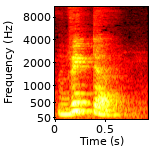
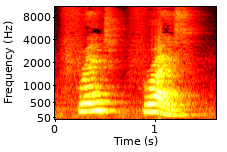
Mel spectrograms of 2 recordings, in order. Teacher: We Indians do not speak proper V sound. It's a v, it means voice sound. And F, it means unvoiced sound. So you have to bite your lip while you are speaking V.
